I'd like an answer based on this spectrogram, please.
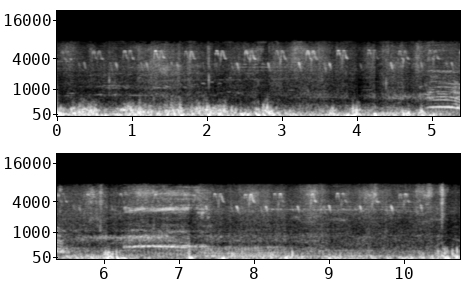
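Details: Hallikar bull calf at the Kelamangalam cow market, giving two short lowing moos around the middle: the first falls in pitch, the second is held level. Steady low rumbling noise and repeated high chirps run through the background.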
